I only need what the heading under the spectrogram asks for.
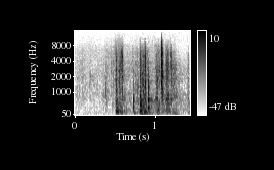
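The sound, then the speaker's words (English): A stiff door handle being rattled and jerked, a quick series of clunky knocks and scrapes lasting about a second, as if the door is stuck. “It's that stupid bleeding handle on the door.”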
